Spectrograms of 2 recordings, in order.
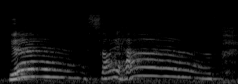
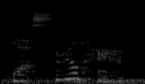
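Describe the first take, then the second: First: It is said in a ghostly voice. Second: It is said in a normal talking voice.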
